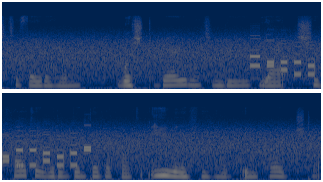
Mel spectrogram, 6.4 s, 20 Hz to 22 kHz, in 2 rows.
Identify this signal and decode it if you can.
Multi-frequency trunk signalling (R1, as on North American trunks), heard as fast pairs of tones, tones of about 70 ms, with phone line noise and speech in English. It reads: KP 6542377524 ST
